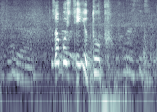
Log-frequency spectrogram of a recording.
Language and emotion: Russian, sad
